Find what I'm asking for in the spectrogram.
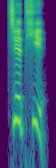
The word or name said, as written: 解体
